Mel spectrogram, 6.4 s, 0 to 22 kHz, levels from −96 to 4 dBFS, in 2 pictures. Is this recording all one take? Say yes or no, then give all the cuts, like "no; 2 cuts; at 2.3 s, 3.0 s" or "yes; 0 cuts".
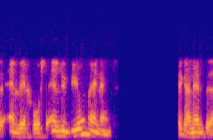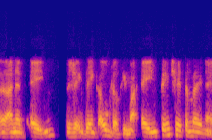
no; 2 cuts; at 3.6 s, 4.1 s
